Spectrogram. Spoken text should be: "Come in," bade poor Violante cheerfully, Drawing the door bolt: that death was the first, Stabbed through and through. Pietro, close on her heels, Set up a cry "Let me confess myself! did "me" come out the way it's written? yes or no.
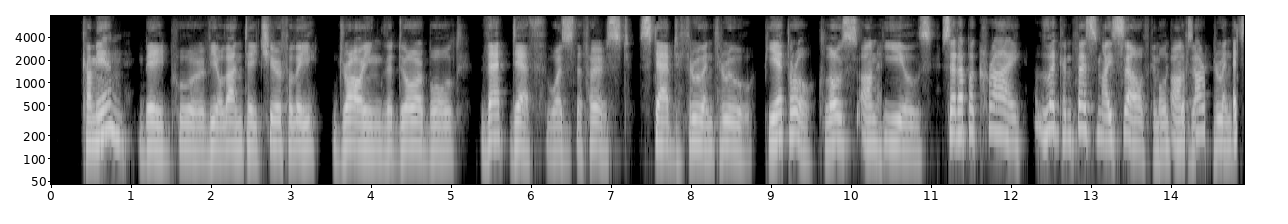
no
